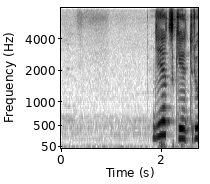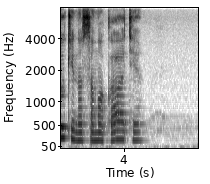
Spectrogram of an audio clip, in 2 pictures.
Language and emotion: Russian, sad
